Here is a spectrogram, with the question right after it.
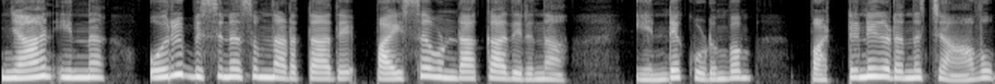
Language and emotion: Malayalam, fearful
